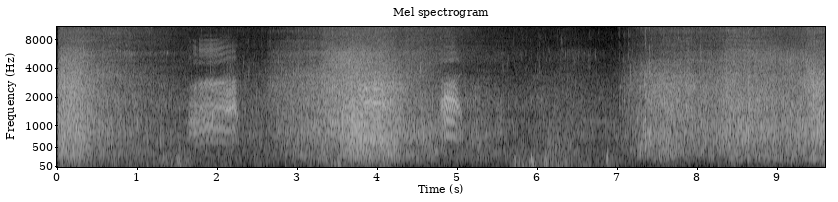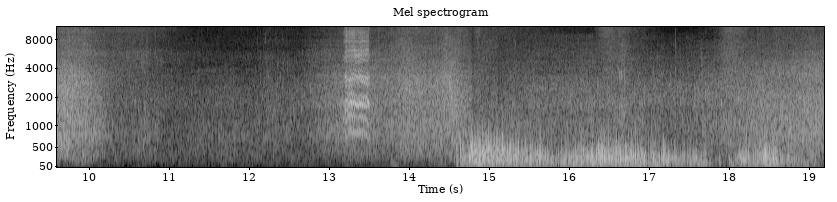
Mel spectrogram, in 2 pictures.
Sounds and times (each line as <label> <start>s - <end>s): Baltic Sea Waves 0.0s - 19.1s
wind 0.0s - 19.1s
crow searches for food among the sand and shells 0.0s - 5.5s
hooded crow foraging on the Baltic shoreline 0.0s - 5.7s
hooded crow foraging on the Baltic shoreline 8.2s - 19.1s
crow searches for food among the sand and shells 12.7s - 15.8s
crow searches for food among the sand and shells 16.4s - 17.0s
